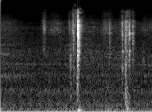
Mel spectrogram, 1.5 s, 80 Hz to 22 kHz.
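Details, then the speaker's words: 2006 Nissan Altima that sat almost a year: starts and holds low, steady, even idle rumble. Normal idle. "Oh yeah, it's working. There we go, it runs, yay!"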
